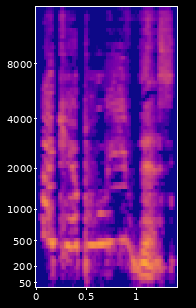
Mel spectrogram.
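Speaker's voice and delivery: very high, strained yell held back in volume. A narrator's reading. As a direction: squeal it out in outrage. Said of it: "I yelled".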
